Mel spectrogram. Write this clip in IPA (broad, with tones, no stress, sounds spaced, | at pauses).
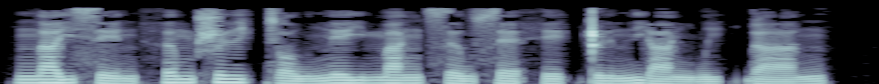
n a˧ j s e˨˩˨ n h ə˧ m ʂ ɨ˧ c ɔ˨˩˨ w n e˧ j m a˧ ŋ s ə˨˩ w s ɛ˨˩ h e˨˩ k̚ ʈ ɨ˨˩˦ n j a˨˩ ŋ w i˨˩ k̚ ɗ a˨˩˦ n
